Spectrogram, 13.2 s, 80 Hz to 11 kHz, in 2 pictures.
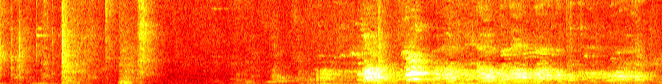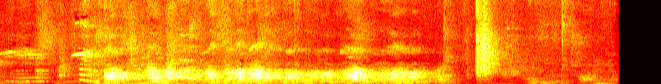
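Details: An American Pit Bull Terrier that rarely barks growls in long, rumbling, grizzly-bear-like bursts while playing with a 10-month-old American Bully.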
